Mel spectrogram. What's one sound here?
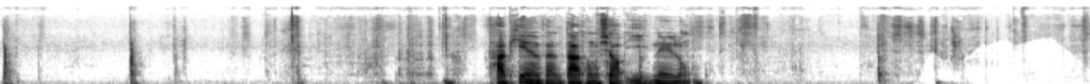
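Paper pages rustle and flip as a book's pages are turned.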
